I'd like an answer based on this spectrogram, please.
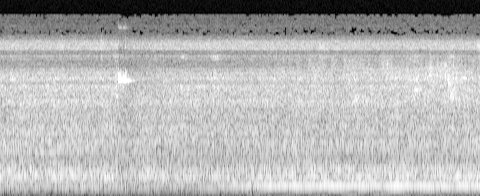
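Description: A steady hiss, with one short, sharp, high-pitched click-beep about a second and a half in. The click-beep is a smartphone camera app's sound as the screen is tapped.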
